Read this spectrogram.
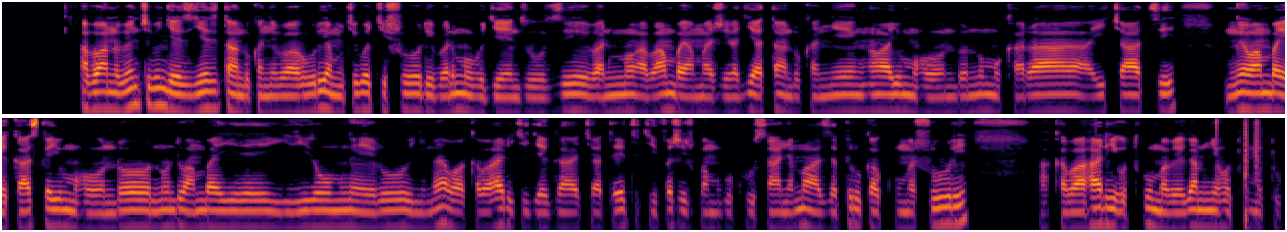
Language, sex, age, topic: Kinyarwanda, male, 25-35, education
